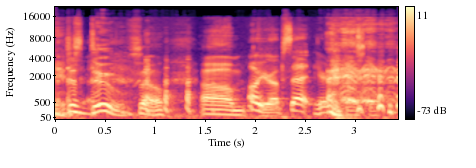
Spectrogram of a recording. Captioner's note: laughing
